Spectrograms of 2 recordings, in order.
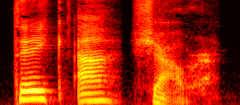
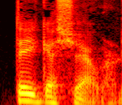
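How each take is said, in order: First: Slow demo. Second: Said in the usual way. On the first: Shown as a demonstration. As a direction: Take a shower drawn out word by word, slowly. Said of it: "slow teaching demo". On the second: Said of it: "normal speed take".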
